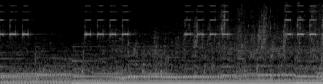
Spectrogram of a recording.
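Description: A thermometer alarm beeps to signal that a deep-fried turkey has reached its internal temperature. Repeated high electronic beeps in steady bursts sound over a constant low hum from the fryer setup.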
